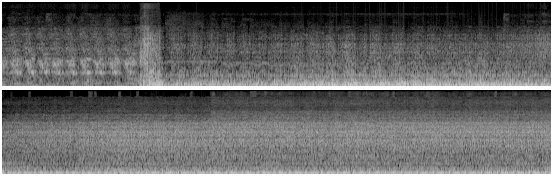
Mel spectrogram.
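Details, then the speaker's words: Chevrolet Duramax diesel: cranks, catches and idles with a steady low hum under the clatter, suspected from the idler pulleys, before replacing them; humming noise at idle. "So I think that humming noise is from those idler pulleys. We're going to try to fix those."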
